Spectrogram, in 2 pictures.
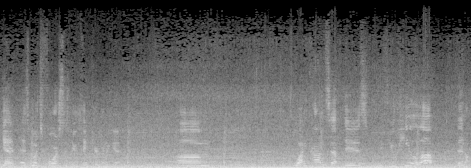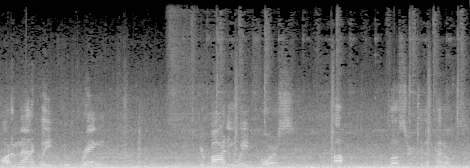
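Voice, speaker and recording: Long, frequent pauses break up the speech against loud background noise. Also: man. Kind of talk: tutorial. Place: street. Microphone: camera far.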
